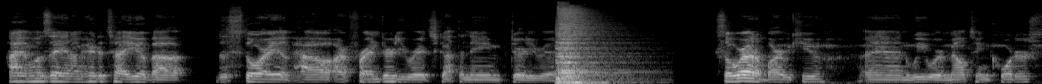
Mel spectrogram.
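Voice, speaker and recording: A man's voice: mid-range voice, steady tone, moderate pace, a bit bright, faint music behind. A man casually telling a rambling, slangy story to the camera, full of fillers and asides.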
